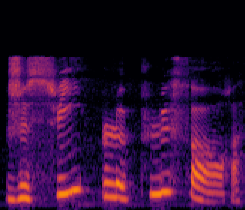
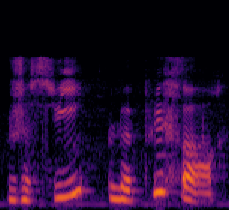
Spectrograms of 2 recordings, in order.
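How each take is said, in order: First: "Je suis le plus fort" said slowly; slow model sentence. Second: Slow repeat. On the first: Teacher models the sentence slowly for pupils. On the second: Teacher repeats the sentence slowly for the class. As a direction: repeat "Je suis le plus fort" slowly and gently. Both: Shown as a demonstration. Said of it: "À la fin du mot suis".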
